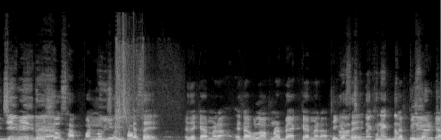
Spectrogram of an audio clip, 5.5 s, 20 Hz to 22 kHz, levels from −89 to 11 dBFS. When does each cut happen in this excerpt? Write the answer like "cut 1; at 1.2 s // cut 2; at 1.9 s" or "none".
cut 1; at 1.7 s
